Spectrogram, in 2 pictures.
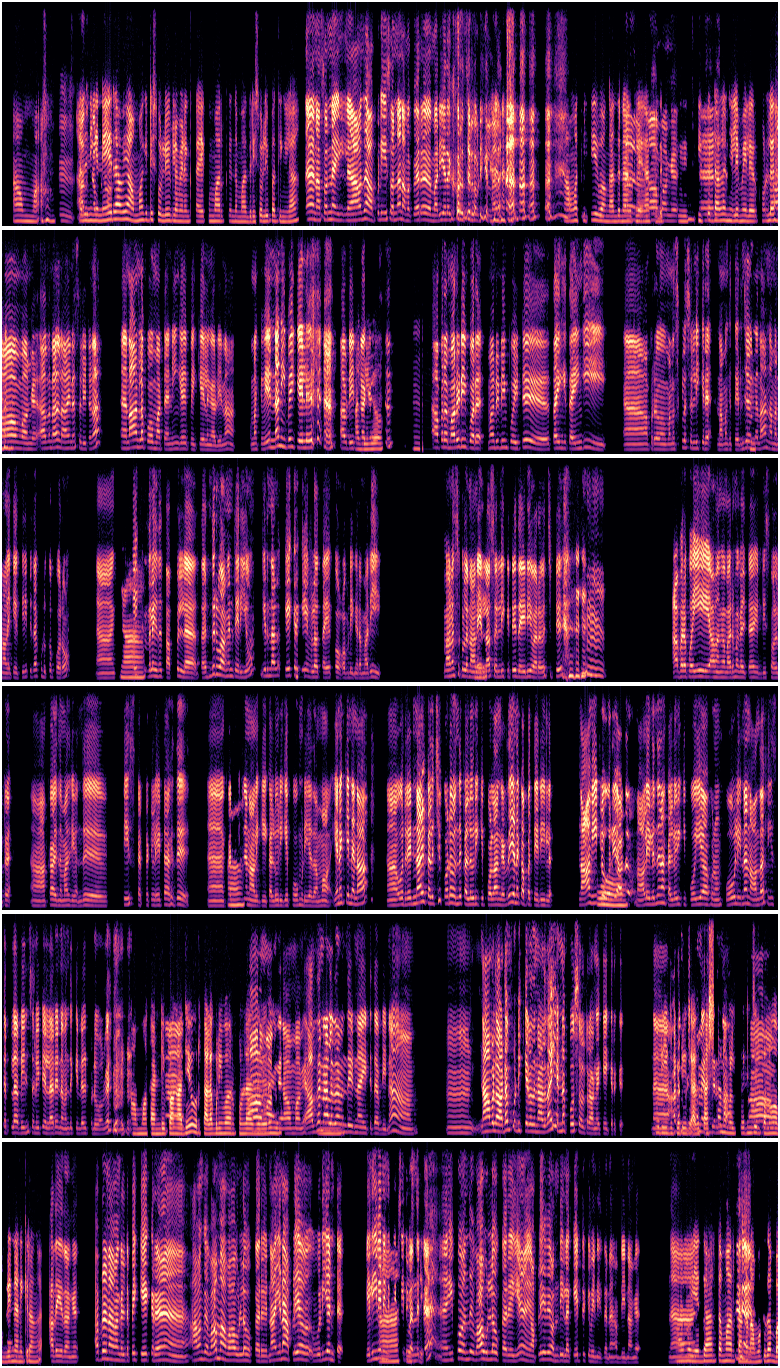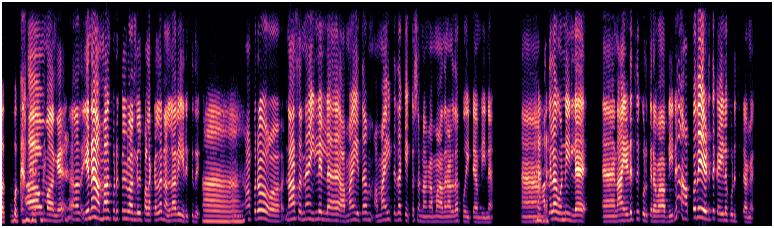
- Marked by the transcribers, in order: chuckle; laughing while speaking: "மரியாத கொறஞ்ரும் அப்டிங்கிறனால. ஆ ஆமாங்க. அ ஆமாங்க"; laugh; chuckle; laugh; chuckle; laugh; drawn out: "ஓ!"; laugh; chuckle; laughing while speaking: "பக் பக்னு இருக்கு"; drawn out: "ஆ"; laugh; "குடுத்துறவா" said as "குடுக்றவா"
- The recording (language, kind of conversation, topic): Tamil, podcast, சுயமாக உதவி கேட்க பயந்த தருணத்தை நீங்கள் எப்படி எதிர்கொண்டீர்கள்?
